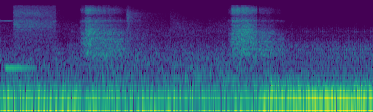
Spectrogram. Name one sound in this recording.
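Truck air brakes hiss sharply twice.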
